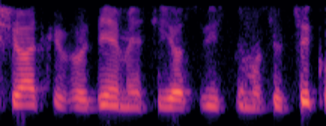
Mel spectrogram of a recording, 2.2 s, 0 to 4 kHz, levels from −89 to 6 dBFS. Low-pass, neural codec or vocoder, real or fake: 3.6 kHz; none; real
